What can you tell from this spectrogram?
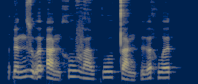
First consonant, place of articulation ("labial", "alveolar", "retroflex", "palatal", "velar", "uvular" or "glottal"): alveolar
